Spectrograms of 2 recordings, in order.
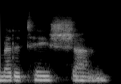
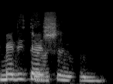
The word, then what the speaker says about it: meditation: end chance and donations and meditation that sh sound where the t is like meditation so I think the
